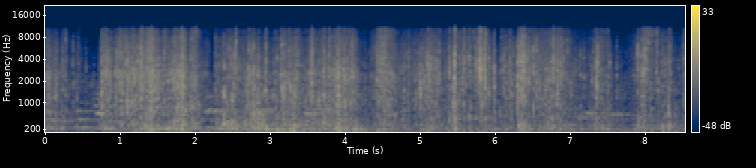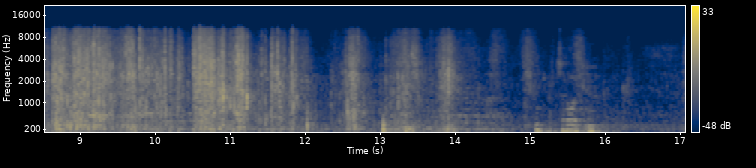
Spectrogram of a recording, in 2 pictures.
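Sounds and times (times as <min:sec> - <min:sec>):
tissue paper crumpling: 0:00.0 - 0:12.8.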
